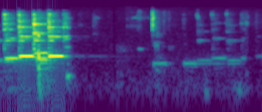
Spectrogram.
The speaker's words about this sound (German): Heb mal kurz ab dein Handy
